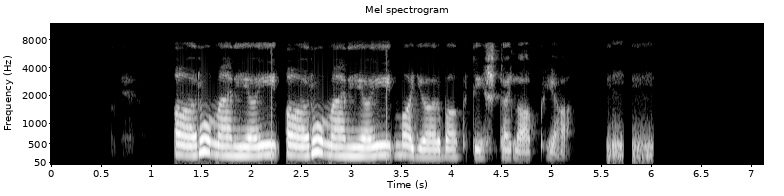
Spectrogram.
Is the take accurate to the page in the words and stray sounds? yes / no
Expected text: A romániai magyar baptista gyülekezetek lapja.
no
